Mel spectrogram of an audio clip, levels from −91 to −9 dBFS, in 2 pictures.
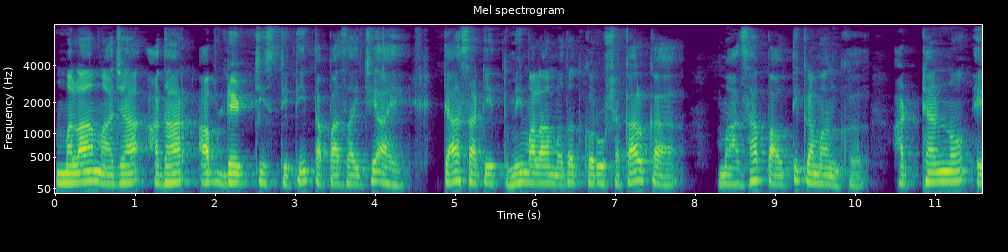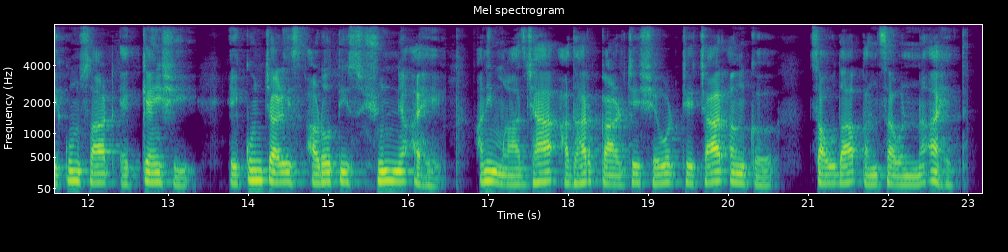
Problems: constant background noise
